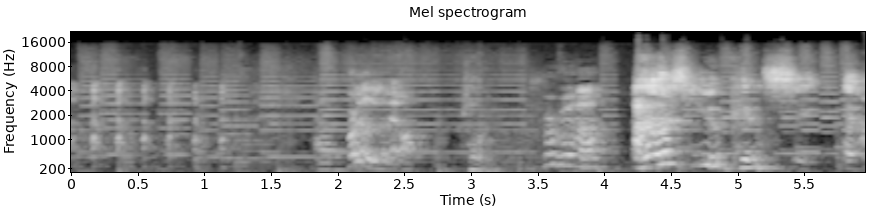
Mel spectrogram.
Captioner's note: laughs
